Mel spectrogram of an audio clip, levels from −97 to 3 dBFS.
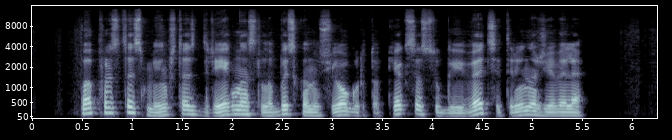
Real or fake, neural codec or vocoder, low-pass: real; none; 14.4 kHz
